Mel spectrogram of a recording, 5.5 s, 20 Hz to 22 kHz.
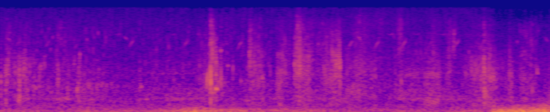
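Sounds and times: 
wet boots squelching: 0.0s - 5.4s.

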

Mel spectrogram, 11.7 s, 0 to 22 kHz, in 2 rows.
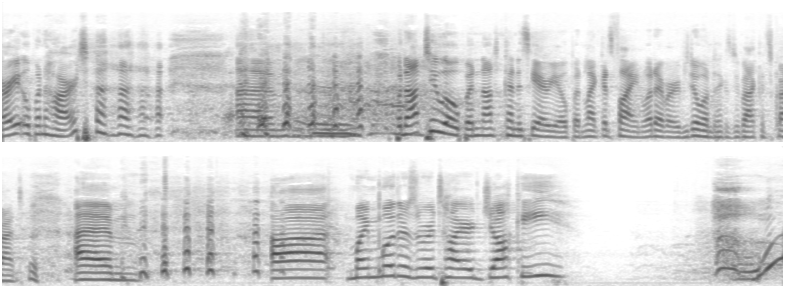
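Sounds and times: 
speech: 0.0s - 10.2s, 11.2s - 11.7s
laughter: 0.7s - 3.3s, 5.8s - 8.0s
audience gasp: 11.0s - 11.7s.

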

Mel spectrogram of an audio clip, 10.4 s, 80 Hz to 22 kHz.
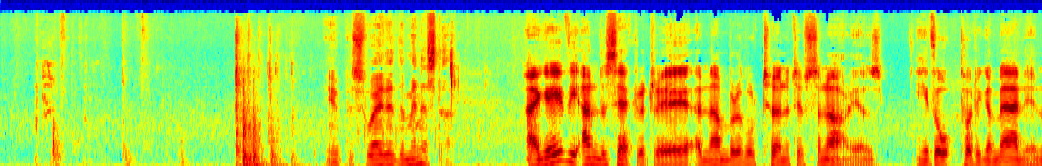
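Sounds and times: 
door shutting with a heavy thud: 2.3s - 3.1s
speech: 3.3s - 4.6s, 5.2s - 10.4s.

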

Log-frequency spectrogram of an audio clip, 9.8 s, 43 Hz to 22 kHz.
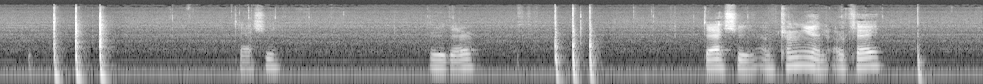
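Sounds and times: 
firm knocking on a door: 0.5s - 1.2s, 5.5s - 6.0s
speech: 2.4s - 2.9s, 4.3s - 4.9s, 7.1s - 8.9s.

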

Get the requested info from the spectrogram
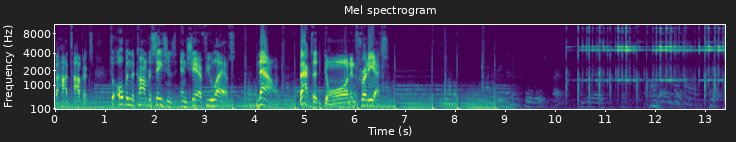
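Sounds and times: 
speech: 0.0s - 6.7s
dinner bell ringing: 10.2s - 13.3s.

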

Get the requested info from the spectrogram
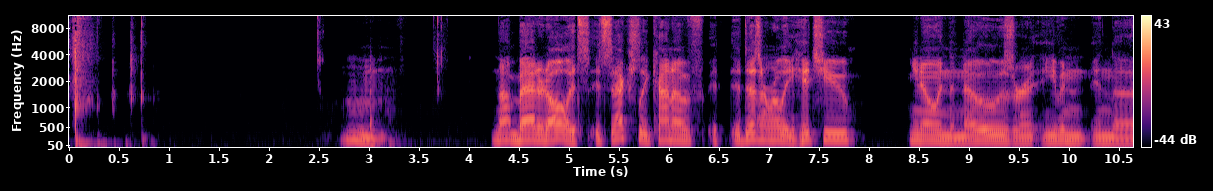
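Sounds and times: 
can of lemon IPA beer being cracked open: 0.0s - 0.6s
speech: 2.7s - 3.3s, 4.2s - 10.6s.

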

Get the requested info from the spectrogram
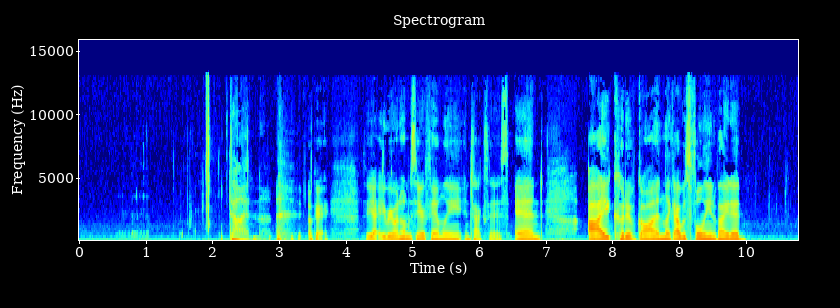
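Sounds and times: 
low steady hum: 0.0s - 10.7s
sipping coffee: 0.6s - 2.2s
slurping and swallowing mouth sounds: 0.6s - 2.2s
speech: 2.3s - 10.1s.

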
